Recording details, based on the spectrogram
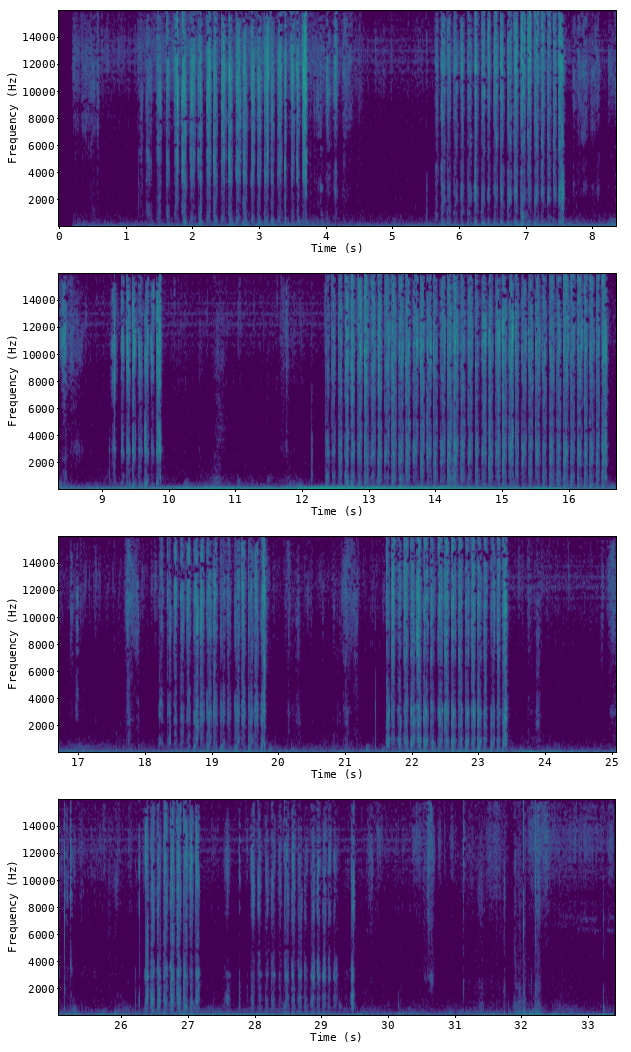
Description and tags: Filing Acrylic Nails
Me filing my acrylic nails with a heavy duty file.
Sounds kind of cool. No credit ever required.
Filing, scratching, rasp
